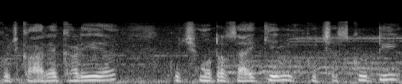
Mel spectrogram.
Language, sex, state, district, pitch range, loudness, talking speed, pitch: Hindi, male, Jharkhand, Ranchi, 175-195 Hz, -16 LUFS, 120 wpm, 185 Hz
